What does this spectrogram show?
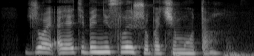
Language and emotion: Russian, neutral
